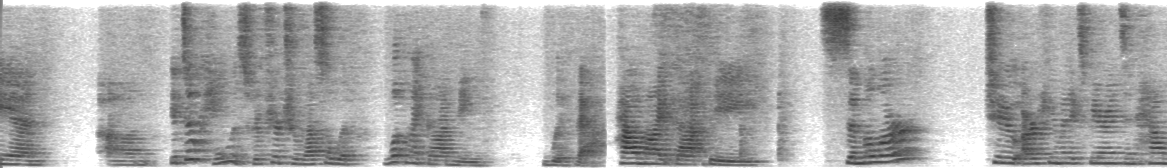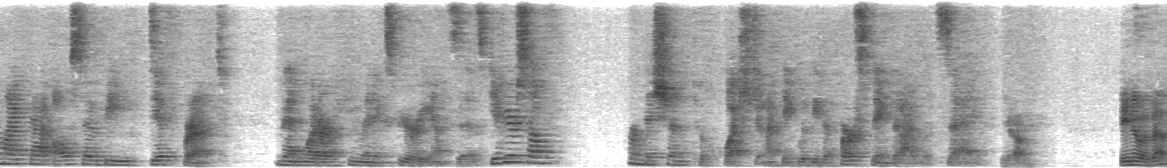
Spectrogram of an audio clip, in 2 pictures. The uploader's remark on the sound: We had some difficulty with our sound in this episode....so the quality is a little worse that usual.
